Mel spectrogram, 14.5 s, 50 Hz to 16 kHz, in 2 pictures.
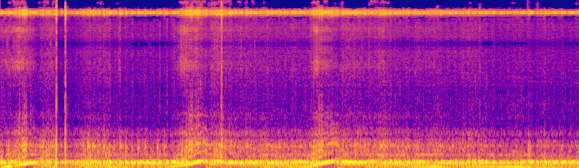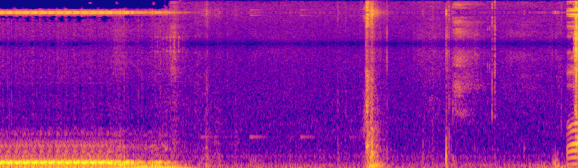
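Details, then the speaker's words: Modified 1998 Corvette V8, automatic, with full ceramic-coated stainless exhaust headers; deep, throaty burble with repeated quick blips rising and falling cleanly; strong, healthy exhaust note. "thing's got a hell of an exhaust note doesn't it and that thing sounds great goes really well too"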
